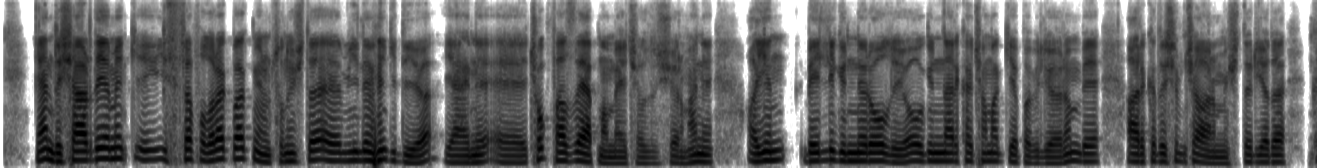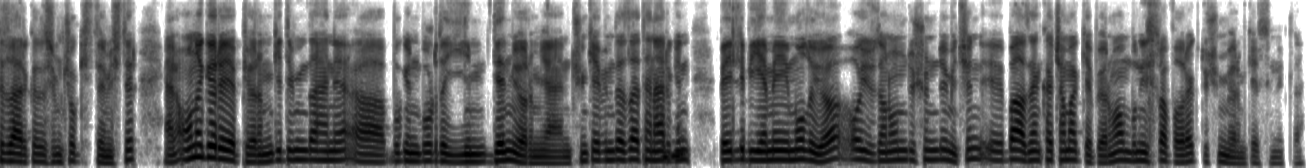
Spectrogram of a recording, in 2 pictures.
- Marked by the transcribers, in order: other background noise; laughing while speaking: "mideme"; tapping; static
- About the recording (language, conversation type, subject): Turkish, podcast, Haftalık yemek hazırlığını nasıl organize ediyorsun?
